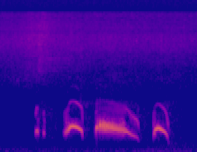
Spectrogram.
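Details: Calling spotted dove delivering one full phrase: a soft stuttered double note, a clear coo, a long purring coo that slides down, and a final clear coo, quiet background.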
